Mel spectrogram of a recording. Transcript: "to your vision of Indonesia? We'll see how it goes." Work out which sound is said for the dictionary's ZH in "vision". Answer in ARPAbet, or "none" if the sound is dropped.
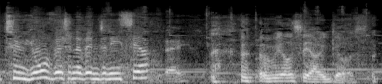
ZH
